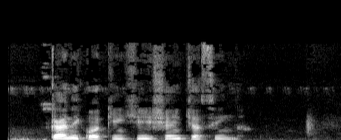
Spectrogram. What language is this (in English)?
Western Highland Purepecha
